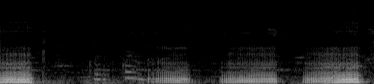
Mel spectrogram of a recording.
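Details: Angry, jealous pet dog growling when another dog is praised: three low rumbling growls, each about half a second long, separated by short pauses, with a woman speaking Telugu nearby.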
